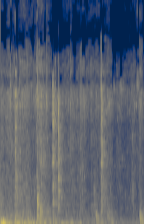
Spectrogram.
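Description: Pigeons in a cage, newly arrived from travel, give soft low coos alongside a few light bird calls, faint and close, without talk.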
